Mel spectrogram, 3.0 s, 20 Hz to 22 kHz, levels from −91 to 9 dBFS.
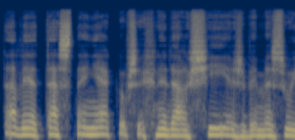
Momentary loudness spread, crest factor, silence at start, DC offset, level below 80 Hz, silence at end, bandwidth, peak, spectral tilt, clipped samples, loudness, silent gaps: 4 LU; 16 dB; 0.05 s; under 0.1%; -66 dBFS; 0 s; 16 kHz; -8 dBFS; -4.5 dB/octave; under 0.1%; -23 LUFS; none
